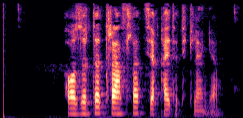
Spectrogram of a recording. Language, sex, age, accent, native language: Uzbek, male, 12-17, Samarqand, Uzbek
